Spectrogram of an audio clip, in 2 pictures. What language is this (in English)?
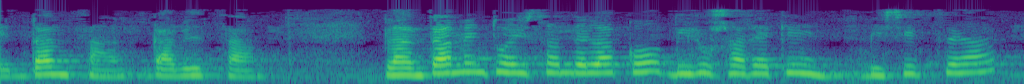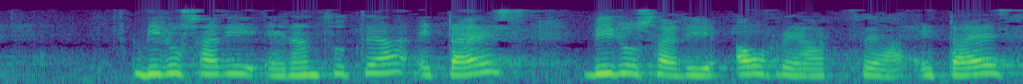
Basque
